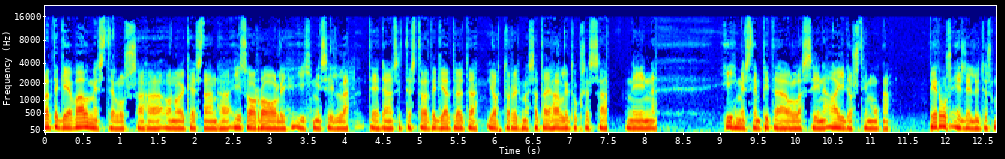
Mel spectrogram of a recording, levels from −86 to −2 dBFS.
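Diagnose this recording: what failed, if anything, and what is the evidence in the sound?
Codec stage: compressed frames skipped at 2.12 s, between "valmistelussahan on" and "iso rooli ihmisillä". Roughly four frames of about 23 ms each, around a tenth of a second, never play.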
